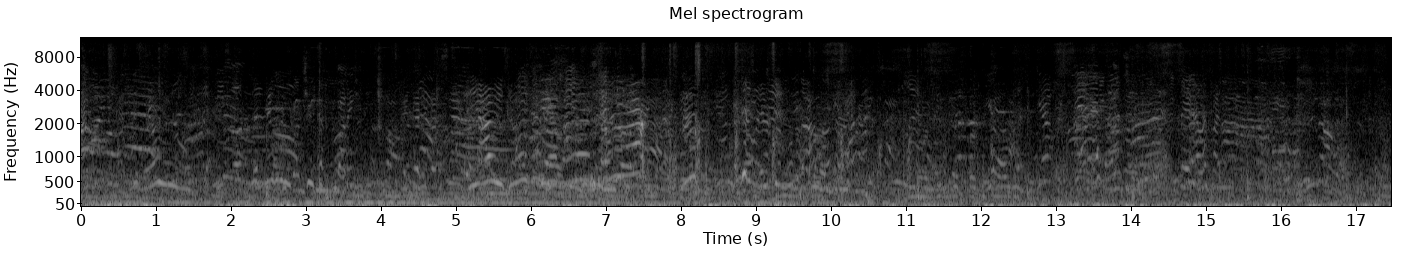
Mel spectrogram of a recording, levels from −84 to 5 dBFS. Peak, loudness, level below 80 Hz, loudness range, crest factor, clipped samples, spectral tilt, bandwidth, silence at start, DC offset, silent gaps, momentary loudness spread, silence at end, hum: -22 dBFS; -42 LUFS; -46 dBFS; 7 LU; 18 dB; under 0.1%; -5.5 dB/octave; 11.5 kHz; 0 s; under 0.1%; none; 9 LU; 0 s; none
